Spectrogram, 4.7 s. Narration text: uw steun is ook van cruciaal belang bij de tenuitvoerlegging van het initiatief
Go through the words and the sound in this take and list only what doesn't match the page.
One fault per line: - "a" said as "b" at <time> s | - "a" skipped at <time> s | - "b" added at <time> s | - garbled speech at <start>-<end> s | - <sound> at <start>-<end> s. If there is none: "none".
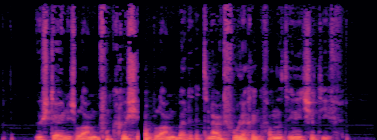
- "ook" said as "belang" at 0.9 s
- dropout at 1.8-1.8 s
- "de" added at 2.4 s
